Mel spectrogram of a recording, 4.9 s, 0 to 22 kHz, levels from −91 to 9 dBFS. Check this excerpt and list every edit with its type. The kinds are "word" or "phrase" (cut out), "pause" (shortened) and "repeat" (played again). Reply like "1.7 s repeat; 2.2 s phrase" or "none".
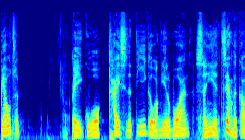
3.9 s pause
